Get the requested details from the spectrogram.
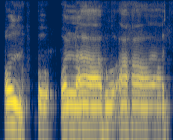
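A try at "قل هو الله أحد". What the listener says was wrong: দেখেন, আহাদ বললে হাটা লম্বা হয়ে গেল না, এখানে এইভাবে আহ, হবে, কুল হুয়াল্লাহু আহাদ, কুল হুয়াল্লাহু আহাদ, একটানে পড়তে হবে, মাঝে যেন আওয়াজ আহ, গতিরোধ না হয়।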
